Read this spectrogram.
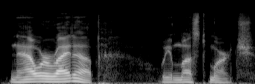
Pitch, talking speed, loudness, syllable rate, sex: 115 Hz, 190 wpm, -17 LUFS, 4.6 syllables/s, male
